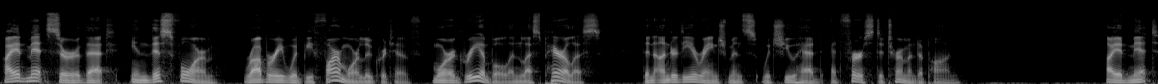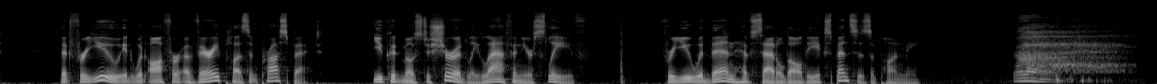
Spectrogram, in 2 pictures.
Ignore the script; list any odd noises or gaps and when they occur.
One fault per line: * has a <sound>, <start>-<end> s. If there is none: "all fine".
* has a thud, 17.8-17.9 s
* has a sigh, 21.7-23.0 s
